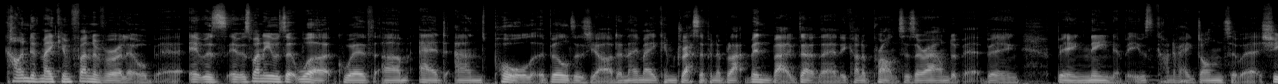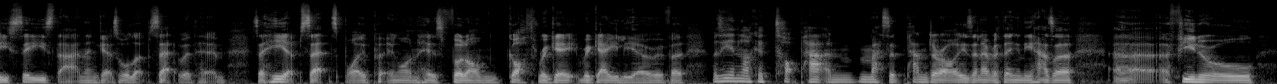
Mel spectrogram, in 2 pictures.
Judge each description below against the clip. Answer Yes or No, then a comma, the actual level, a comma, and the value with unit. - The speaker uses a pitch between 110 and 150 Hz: No, very low, 95 Hz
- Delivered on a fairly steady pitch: No, average, 3.5 semitones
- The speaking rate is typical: No, fast, 245 wpm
